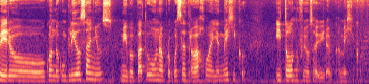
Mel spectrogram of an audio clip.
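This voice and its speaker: A woman's monotone, flat delivery at medium pitch and moderate pace, with noticeable background noise. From Peru, mostly Lima, early years in Mexico. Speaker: musician. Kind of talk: casual interview. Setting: at home.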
